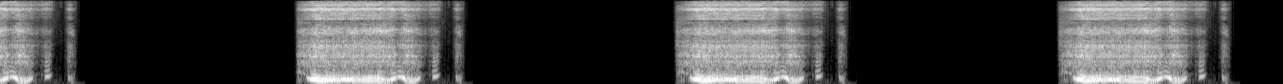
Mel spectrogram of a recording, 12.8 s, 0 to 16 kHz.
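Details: Three loud, rough, low snoring breaths each followed by short snorts, about 16 a minute; acted cartoon imitation of snoring, simulated not real.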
